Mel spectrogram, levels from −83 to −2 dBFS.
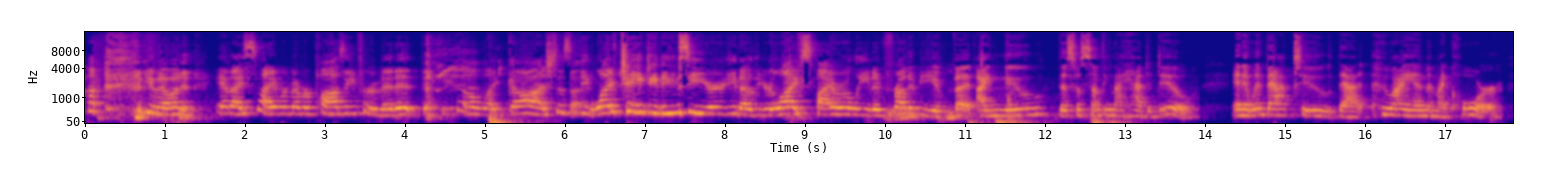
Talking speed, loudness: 185 wpm, -19 LUFS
